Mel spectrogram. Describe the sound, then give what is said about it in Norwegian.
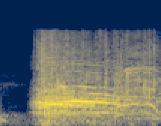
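Supporters of Bolivia's Socialist Party, including presidential candidate Luis Arce and his staff, erupt in loud, sustained cheering and shouting over the presidential election result, a dense wall of excited voices with some high whoops rising above the roar. “Sosialistpartiets presidentkandidat Louise Arce og hans medarbeidere jubler over resultatet av presidentvalget sist søndag.”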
